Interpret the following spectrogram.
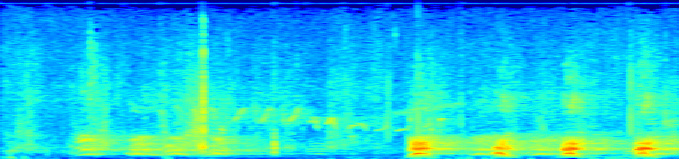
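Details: German Shepherd Horna during sleeve-bite training, biting the sleeve for the first time; a harsh, harmonic rasp of lower calls opens the recording, then four loud, sharp barks follow about half a second apart.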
